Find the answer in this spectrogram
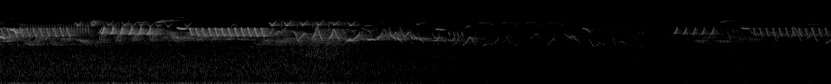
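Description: Songbirds chirping and trilling, many overlapping calls at first, thinning out to a lull about halfway through, then rapid trills starting again near the end.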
